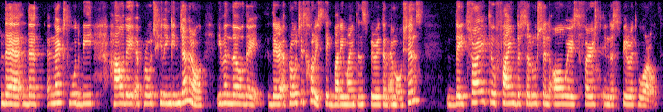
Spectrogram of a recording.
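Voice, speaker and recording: A woman guest explaining her topic calmly, now and then with a soft laugh. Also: a little high, normal speed. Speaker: guest speaker. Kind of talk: explanatory talk on traditions. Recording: roomy echo.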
